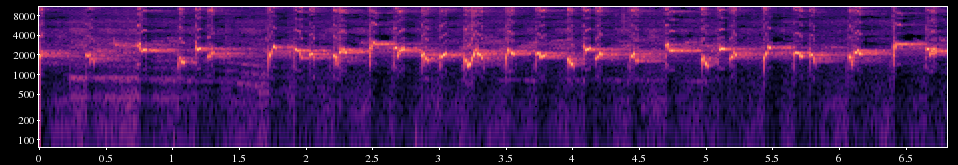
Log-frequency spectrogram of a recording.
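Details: Fighting-style rapid song of a sooty-headed bulbul, used to make other bulbuls respond and as a training model: dense, continuous rolling whistles with clicky attacks, wavering up and down for the whole stretch.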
